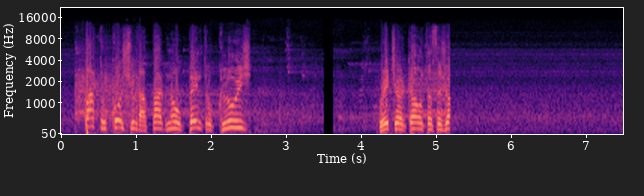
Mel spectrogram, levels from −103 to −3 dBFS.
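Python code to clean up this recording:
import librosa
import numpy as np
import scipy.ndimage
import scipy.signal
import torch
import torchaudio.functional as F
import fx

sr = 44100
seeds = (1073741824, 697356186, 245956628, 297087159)

y = fx.fix_ambience(x, sr, seeds[0], print_start_s=6.98, print_end_s=7.48, start_s=3.49, end_s=3.62)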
